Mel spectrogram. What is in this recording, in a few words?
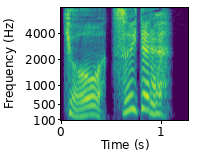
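levelup, Japanese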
